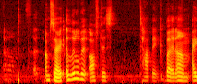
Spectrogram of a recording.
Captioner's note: voiceover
